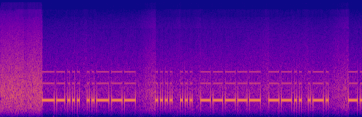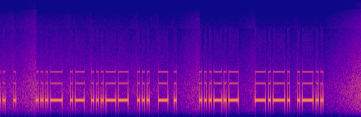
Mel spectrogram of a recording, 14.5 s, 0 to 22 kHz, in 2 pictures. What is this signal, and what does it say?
Morse code, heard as a keyed tone, hand-sent with a bug key, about 25 wpm, 590 Hz. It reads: 72 HS0ZR DE VA3STE <SK> CL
